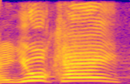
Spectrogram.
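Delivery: high, loud worried call; urgent concern. Retold or imitated. Driver checks the girl who hit him, high and urgent.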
